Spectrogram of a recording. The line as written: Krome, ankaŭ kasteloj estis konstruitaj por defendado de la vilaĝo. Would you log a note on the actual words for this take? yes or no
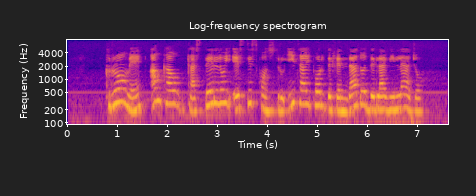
no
